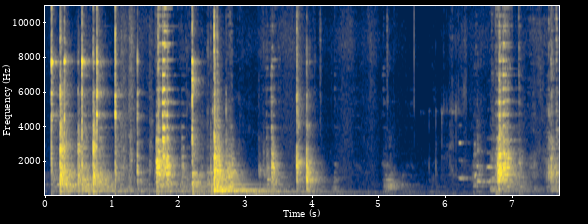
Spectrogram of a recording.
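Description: Irregular metallic clinks and knocks of hand tools on the lift-arm pins and linkage of a Ford 8N tractor, a few ringing briefly, as the lift arms are disconnected.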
